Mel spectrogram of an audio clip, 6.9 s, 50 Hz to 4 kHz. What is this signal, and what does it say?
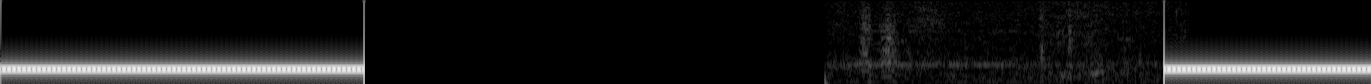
Ringback tone (North America), 440 + 480 Hz.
